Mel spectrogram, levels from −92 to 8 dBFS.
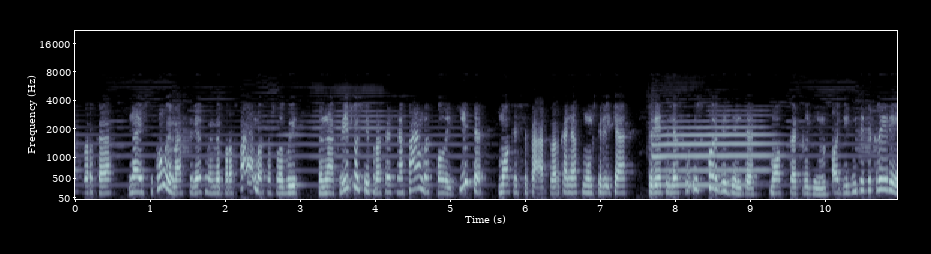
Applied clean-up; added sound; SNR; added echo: classical method log-MMSE.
